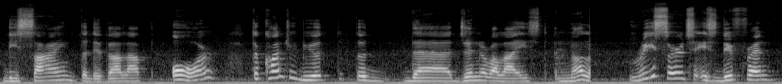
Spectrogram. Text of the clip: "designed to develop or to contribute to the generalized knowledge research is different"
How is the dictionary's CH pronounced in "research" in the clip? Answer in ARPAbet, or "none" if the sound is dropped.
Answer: CH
